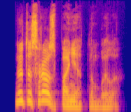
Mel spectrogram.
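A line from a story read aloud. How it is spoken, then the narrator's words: Skeptical snort. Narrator (Russian): хмыкнул Сашка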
